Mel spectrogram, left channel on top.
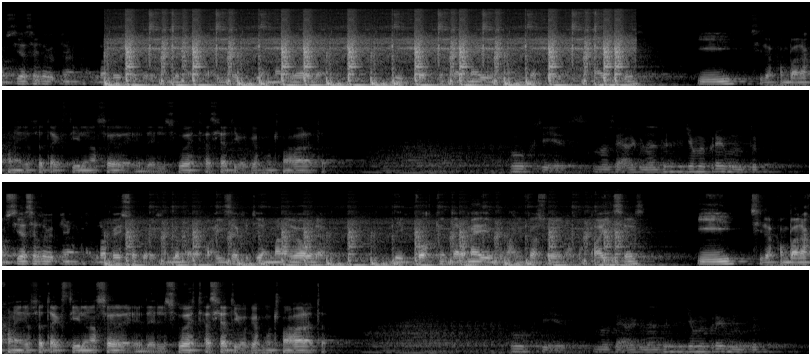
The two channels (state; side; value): normal; both; correlation 0.32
